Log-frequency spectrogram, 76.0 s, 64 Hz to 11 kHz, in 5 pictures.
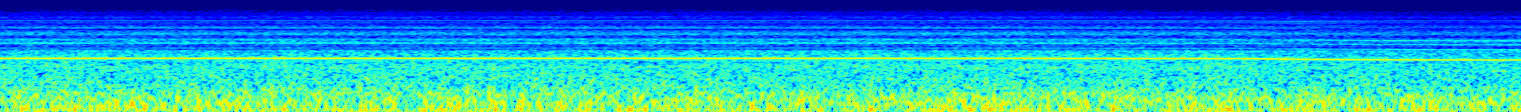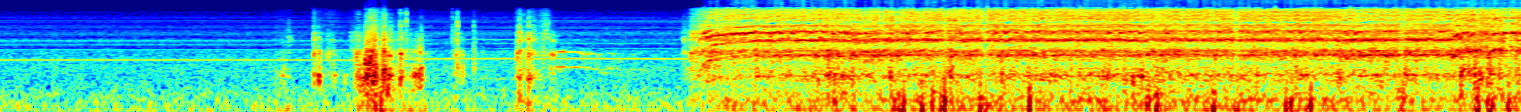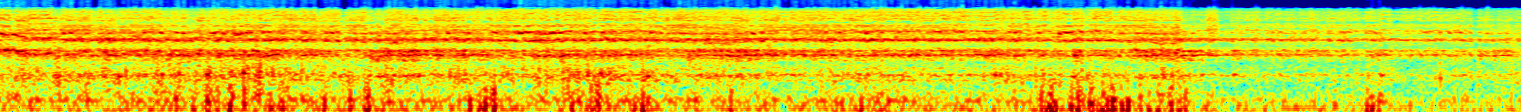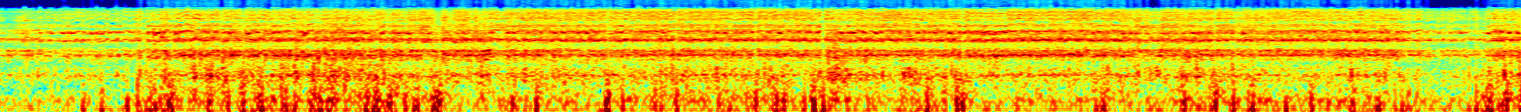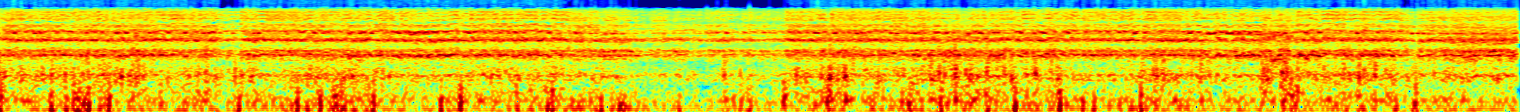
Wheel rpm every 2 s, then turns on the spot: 0, 0, 0, 0, 0, 0, 0, 0, 0, 0, 0, 170, 230, 230, 240, 260, 230, 230, 220, 230, 230, 230, 230, 220, 230, 230, 230, 230, 230, 240, 230, 230, 230, 230, 230, 240, 220, 230.
none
